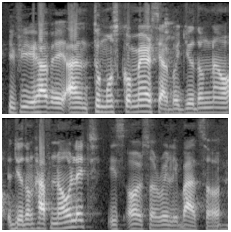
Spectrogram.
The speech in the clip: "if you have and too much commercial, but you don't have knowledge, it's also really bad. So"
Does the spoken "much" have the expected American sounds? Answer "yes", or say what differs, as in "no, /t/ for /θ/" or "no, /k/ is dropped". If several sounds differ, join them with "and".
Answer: no, /s/ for /tʃ/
